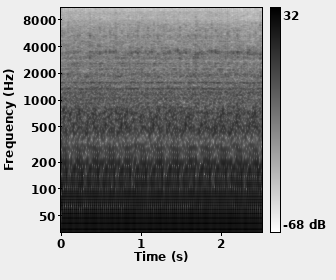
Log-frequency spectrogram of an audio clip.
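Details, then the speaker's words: Mercury 200hp V8 Pro XS outboard on flush hose in neutral during 100-hour service (oil, filter, gear lube): smooth even low burble, regular firing, no knocks, telltale hole peeing water so it's pumping; normal idle. "we're just gonna so we're peeing out of the hole there which is good means we're pumping water"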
